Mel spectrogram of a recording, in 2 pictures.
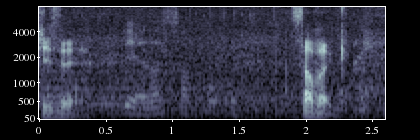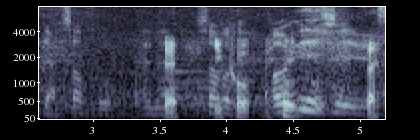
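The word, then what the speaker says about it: Southwark: Savoc. Yeah, South. That's how it's pronounced. Savoc.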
